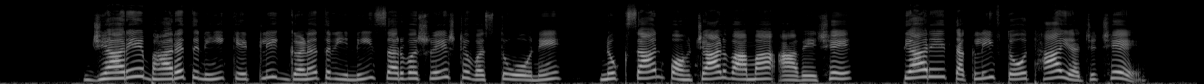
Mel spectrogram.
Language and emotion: Gujarati, neutral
